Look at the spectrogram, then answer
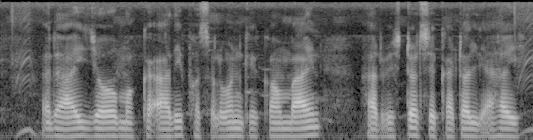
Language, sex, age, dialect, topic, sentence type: Magahi, male, 31-35, Western, agriculture, statement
